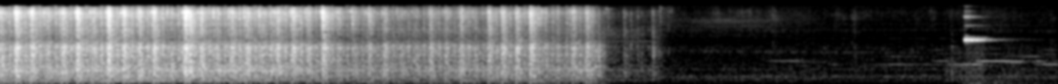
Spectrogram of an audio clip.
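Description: Singer electronic sewing machine stitching fast, the needle going in a rapid even rattle that eases off and stops about six seconds in. After that it is quiet except for a short high-pitched tone near the end.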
